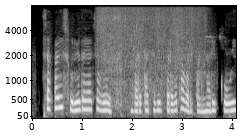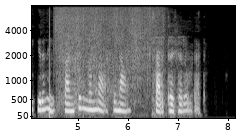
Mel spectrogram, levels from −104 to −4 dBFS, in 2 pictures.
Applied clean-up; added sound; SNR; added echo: none; Splash, splatter; 19 dB; none.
